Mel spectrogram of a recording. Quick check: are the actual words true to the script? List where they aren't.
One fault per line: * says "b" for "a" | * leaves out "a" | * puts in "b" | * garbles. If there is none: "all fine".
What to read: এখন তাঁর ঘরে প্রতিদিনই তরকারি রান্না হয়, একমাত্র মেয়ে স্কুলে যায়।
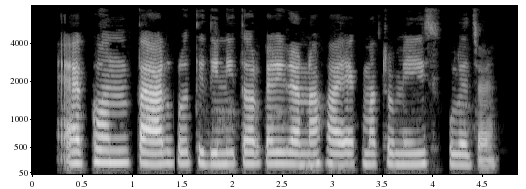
* leaves out "ঘরে"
